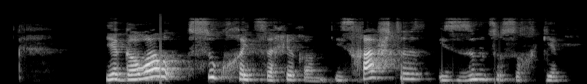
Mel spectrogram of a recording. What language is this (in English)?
Abkhazian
